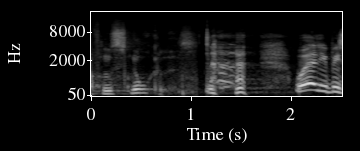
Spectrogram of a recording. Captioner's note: laughter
